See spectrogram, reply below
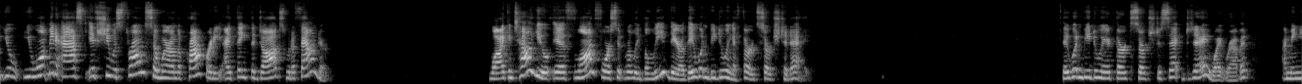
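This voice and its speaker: A woman's voice: high voice, sharp tone. An American woman hosting live true-crime commentary, speaking emphatically and repeating phrases for stress. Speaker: livestream host and commentator.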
